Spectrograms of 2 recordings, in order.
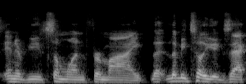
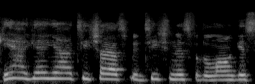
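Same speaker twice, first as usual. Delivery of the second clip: much higher, keen yeah yeah yeah; eager reply; 11 semitones higher, 3 dB quieter than usual. Retold or imitated. Teacher eagerly answers his student, much higher. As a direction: jump in eagerly, pitched way up. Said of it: "I'm like".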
